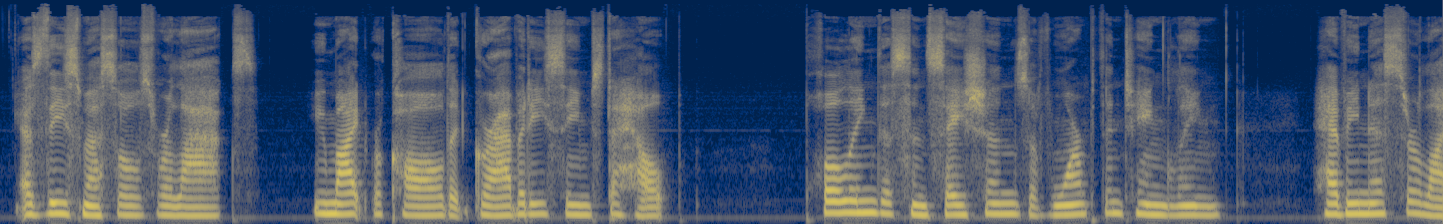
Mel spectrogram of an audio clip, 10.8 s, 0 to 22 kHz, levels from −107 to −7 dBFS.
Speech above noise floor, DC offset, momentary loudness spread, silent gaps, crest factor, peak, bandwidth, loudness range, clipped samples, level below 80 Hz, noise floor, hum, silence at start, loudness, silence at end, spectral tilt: 45 dB; under 0.1%; 7 LU; none; 18 dB; -12 dBFS; 19 kHz; 2 LU; under 0.1%; -68 dBFS; -73 dBFS; none; 0.1 s; -28 LUFS; 0 s; -5 dB/octave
